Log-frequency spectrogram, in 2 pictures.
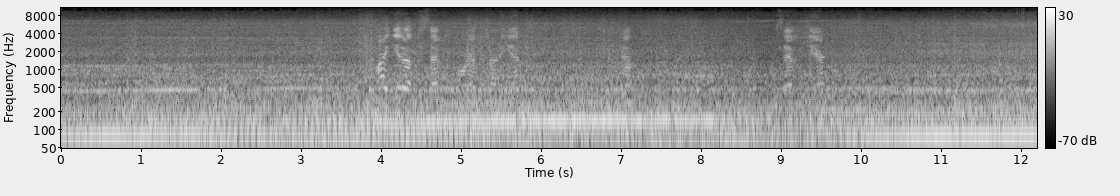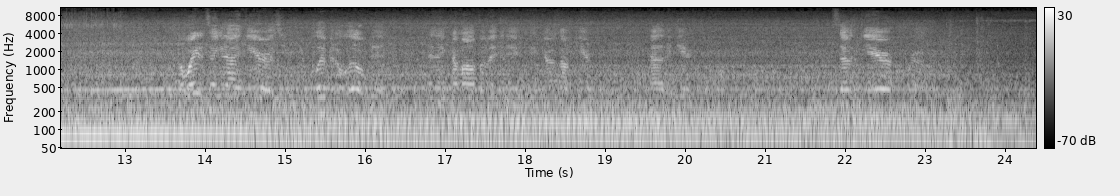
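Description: A heavy truck engine runs steadily throughout, its low rumble rising and falling as the driver shifts up through the gears of a 10-speed manual transmission, with someone talking over it.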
